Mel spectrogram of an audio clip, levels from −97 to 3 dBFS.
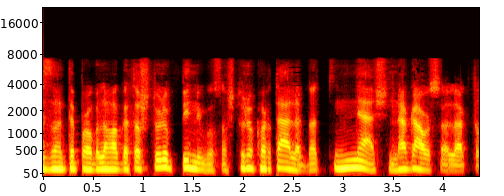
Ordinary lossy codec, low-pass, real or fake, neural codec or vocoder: AAC, 48 kbps; 7.2 kHz; fake; codec, 16 kHz, 1 kbps, X-Codec, HuBERT features, trained on LibriSpeech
